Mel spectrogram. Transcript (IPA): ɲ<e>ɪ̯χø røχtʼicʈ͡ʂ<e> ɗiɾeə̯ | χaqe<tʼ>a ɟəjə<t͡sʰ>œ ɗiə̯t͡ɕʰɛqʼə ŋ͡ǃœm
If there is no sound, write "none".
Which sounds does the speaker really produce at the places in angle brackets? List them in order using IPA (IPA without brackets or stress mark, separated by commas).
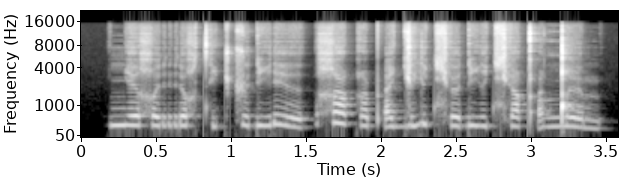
ɛ, ø, pʼ, t͡ɕʰ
